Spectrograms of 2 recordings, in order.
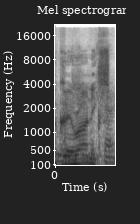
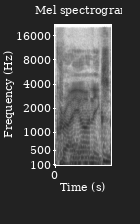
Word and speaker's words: cryonics: so the Cairo uh chironics cryonics I've been pronouncing it wrong for like two hours ionic Center is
